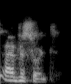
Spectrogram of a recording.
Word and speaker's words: Evisort: You've got quite the career in fintech as a board member and now the co-founder and CEO of Evisort. Is that pronounced correctly? – Yes, Evisort.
